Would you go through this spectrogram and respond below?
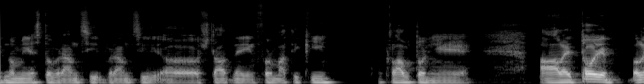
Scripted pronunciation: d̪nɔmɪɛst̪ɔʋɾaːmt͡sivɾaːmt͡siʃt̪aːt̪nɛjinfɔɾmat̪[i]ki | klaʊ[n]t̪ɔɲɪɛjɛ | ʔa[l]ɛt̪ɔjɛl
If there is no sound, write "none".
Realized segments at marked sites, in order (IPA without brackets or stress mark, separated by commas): i, none, l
